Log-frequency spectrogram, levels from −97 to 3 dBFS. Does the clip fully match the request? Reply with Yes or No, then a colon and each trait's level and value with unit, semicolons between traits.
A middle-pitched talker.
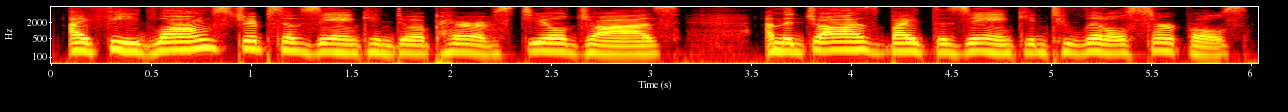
Yes: medium, 160 Hz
